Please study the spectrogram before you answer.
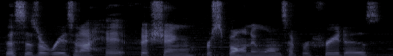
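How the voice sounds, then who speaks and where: A woman's voice: on the low side, flat delivery, moderate pace, a bit bright, soft background music. A woman doing casual, rambling gaming commentary in a frank, casually sweary way, like a streamer talking to viewers. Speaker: game streamer.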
